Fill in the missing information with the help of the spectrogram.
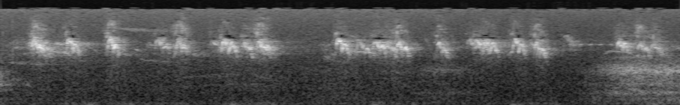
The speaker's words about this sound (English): As well as these sparrows, which there are a lot of, I think there's a family of robins about to fledge as well.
